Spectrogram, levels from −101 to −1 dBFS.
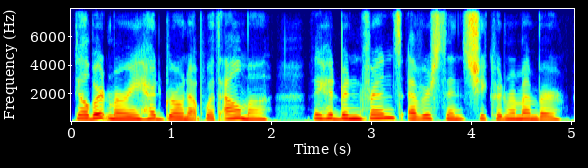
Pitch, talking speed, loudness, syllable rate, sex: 230 Hz, 190 wpm, -18 LUFS, 5.1 syllables/s, female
